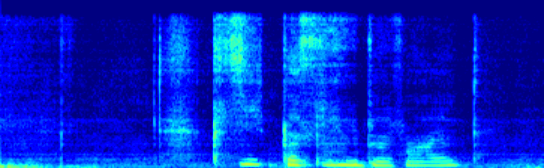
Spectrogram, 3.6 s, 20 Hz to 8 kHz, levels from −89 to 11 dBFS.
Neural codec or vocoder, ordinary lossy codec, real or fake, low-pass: codec, 24 kHz, 1 kbps, SNAC; none; fake; 7.2 kHz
